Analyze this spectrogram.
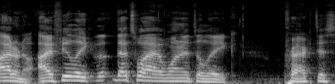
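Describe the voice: Lively intonation marks a normal speaking voice from a man going at a fairly quick pace.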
